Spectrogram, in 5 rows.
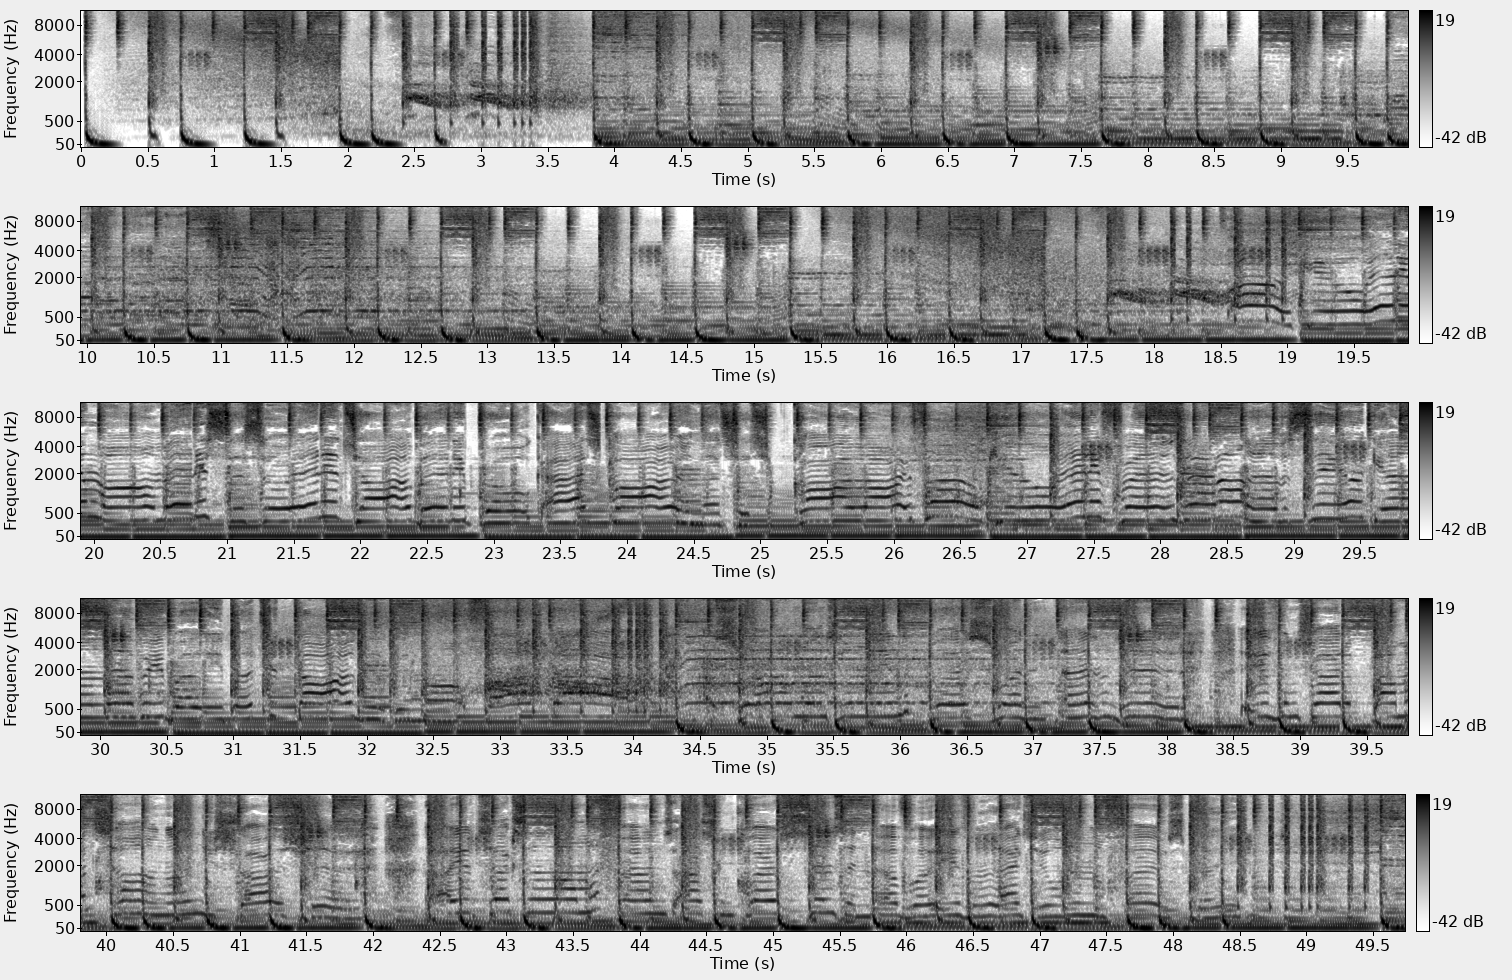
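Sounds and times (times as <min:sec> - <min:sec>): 
breakbeat: 0:00.0 - 0:49.7.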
